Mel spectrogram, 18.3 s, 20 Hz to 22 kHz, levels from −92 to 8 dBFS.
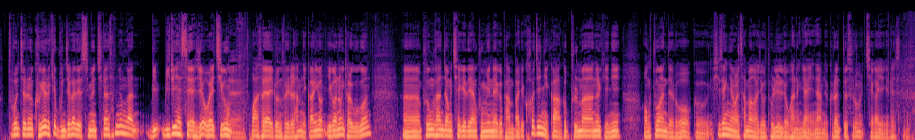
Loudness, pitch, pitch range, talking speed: -15 LUFS, 105 Hz, 95-120 Hz, 375 characters per minute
